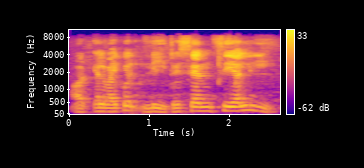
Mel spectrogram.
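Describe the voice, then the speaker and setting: Guy teaching english reading in hindi, spells out letters slow then says the word, fairly high voice. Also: darkish tone. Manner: spells words out letter by letter, slowly sounding them out; calls viewers "dosto" in a friendly teaching tone.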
